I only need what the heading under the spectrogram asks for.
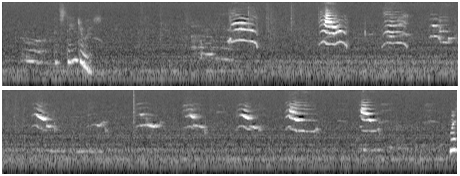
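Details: Kittens indoors, being discovered by Prada, an Italian Greyhound: a long series of high, thin mews, each falling in pitch, repeated roughly every second, some sharper and rising, over a quiet room with faint low hum.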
